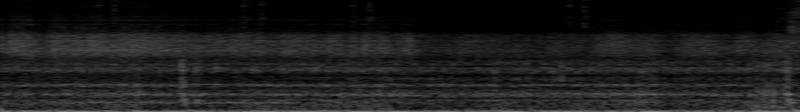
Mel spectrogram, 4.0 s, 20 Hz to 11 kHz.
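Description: Steady wind noise on a motorcycle-mounted camera while riding a Yamaha FZ-07 along an open road, with the bike's parallel-twin engine running at an even throttle underneath.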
